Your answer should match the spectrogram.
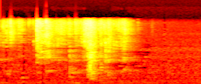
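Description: Rustling and crinkling of a Panini Mosaic basketball card pack's wrapper and cards being handled. The sound lasts about a second, loudest near the middle, then stops.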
